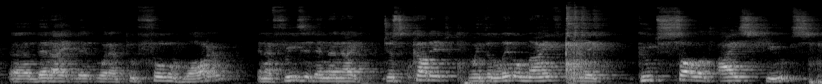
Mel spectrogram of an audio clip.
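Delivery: normal talking voice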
